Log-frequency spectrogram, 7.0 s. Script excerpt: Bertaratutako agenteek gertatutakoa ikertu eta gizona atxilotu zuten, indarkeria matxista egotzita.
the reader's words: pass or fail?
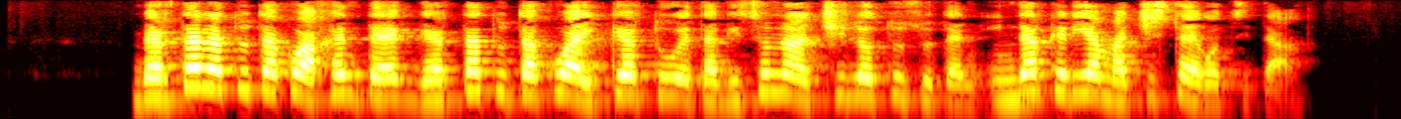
pass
